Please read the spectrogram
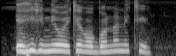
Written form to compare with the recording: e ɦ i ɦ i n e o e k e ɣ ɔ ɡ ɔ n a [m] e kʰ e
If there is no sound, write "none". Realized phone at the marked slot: n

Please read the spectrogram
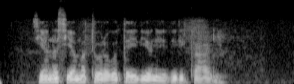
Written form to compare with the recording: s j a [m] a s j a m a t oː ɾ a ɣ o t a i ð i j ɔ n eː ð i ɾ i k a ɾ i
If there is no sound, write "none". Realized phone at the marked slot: n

